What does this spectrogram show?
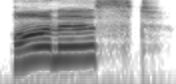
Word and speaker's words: honest: Words like honest with the silent H or muscle, silent C, they have those classical roots.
